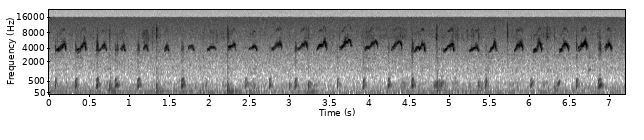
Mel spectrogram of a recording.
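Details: Wild pigeon nestling in Israel being fed by its father, giving rapid repeated high, thin, slightly rising peeps several times a second, with soft low thumps and a steady low hum beneath.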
